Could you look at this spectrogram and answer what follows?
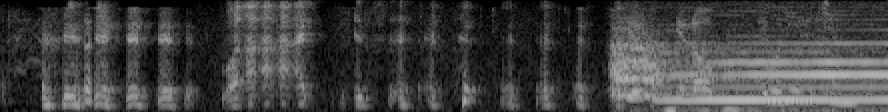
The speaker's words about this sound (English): It sounded like a sheep.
